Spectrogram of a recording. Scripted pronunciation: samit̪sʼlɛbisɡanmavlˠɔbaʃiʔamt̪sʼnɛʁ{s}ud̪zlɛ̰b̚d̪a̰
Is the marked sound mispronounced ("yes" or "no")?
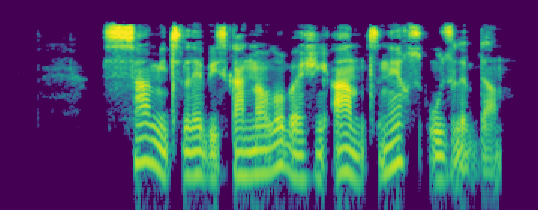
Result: no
